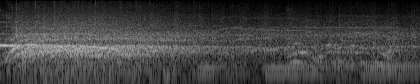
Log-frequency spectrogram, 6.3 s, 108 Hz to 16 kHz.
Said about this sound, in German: Die Künstlerpersönlichkeit des Jahres 2013 weiß noch nichts von ihrem Glück. Und ich möchte euch bitten, ihr jetzt einen tosenden Applaus zu geben, ist ….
